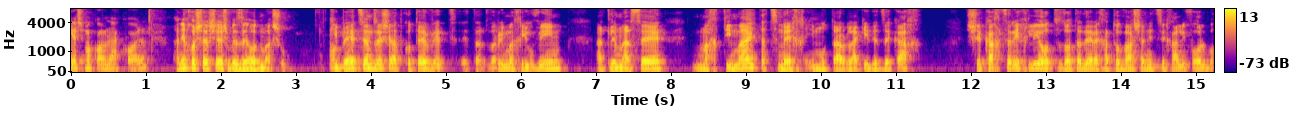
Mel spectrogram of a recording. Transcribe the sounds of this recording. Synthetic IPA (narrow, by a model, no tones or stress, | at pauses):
jeʃmako̞mleakʰol | aniχo̞ʃevʃejeʃbe̞ze̞o̞d̪ma̰ʃu | kibee̞t͡se̞mzeʃeat̪ko̞te̞ve̞t̪ethad̪vaʁimaχijuvim | ʔa̰tle̞maːse̞ | maχt̪imaet̪at͡sme̞χimːutaʁleaɡid̪e̞tze̞kaχ | ʃe̞kaχt͡saʁiχlijo̞t̪zo̞thade̞ʁe̞χhato̞vaʃeanit͡sʁiχalifʔo̞lbo̞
